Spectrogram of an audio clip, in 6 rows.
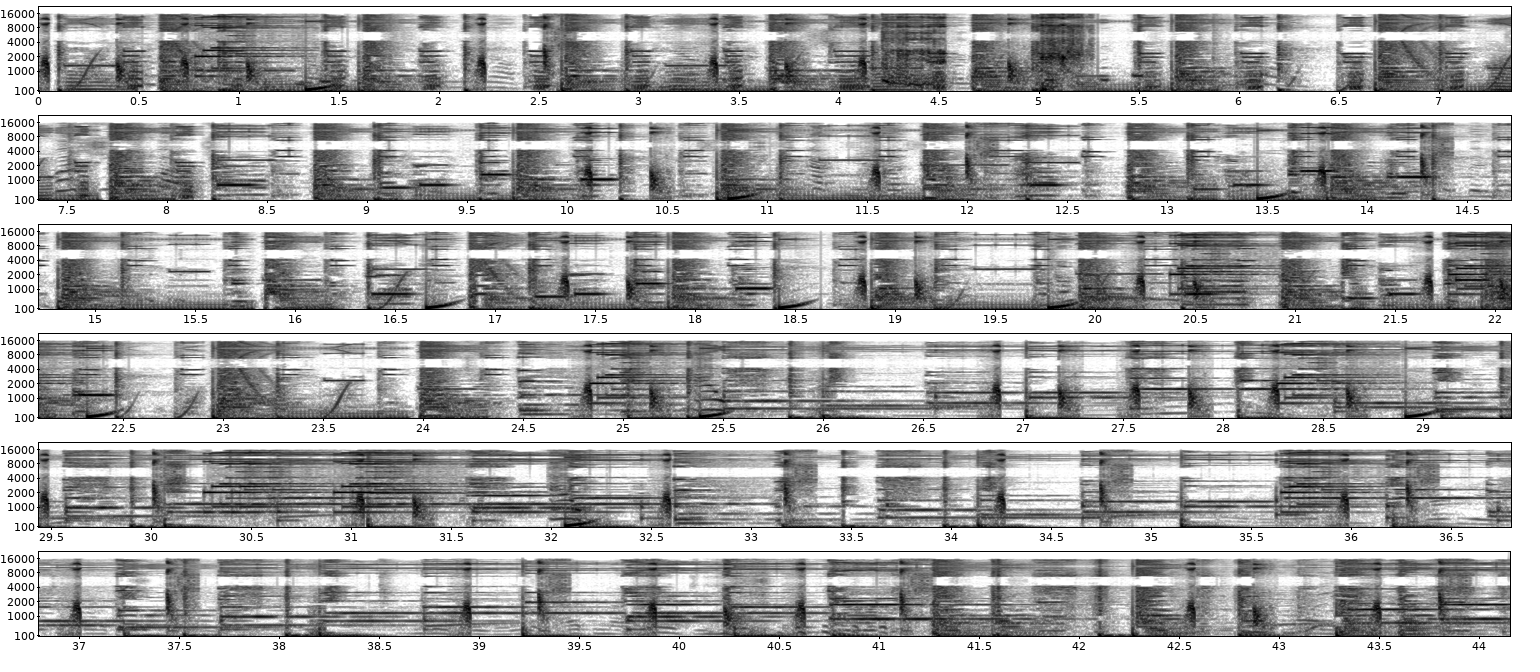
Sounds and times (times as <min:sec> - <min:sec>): Music: 0:00.0 - 0:44.1
Speech: 0:01.9 - 0:06.3, 0:07.0 - 0:08.6, 0:10.8 - 0:12.6, 0:13.8 - 0:15.9, 0:36.2 - 0:37.2, 0:38.7 - 0:41.5, 0:42.8 - 0:43.8.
